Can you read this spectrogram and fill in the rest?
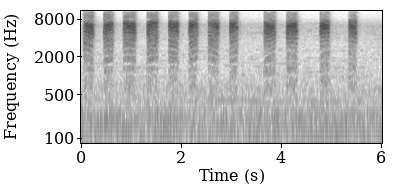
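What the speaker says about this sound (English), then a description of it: "we're going to see what it looks like if I spray more paint on it" Spray paint hisses from a can onto wood in about a dozen short, evenly spaced bursts, close and fairly loud, with quiet pauses between them.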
